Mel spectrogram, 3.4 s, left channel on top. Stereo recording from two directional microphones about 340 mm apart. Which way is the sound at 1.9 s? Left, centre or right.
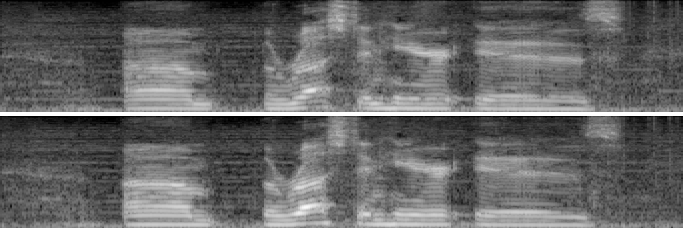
Centre.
